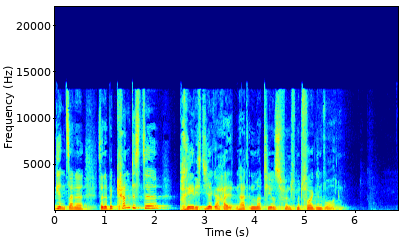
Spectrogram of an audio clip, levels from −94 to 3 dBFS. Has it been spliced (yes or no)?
no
